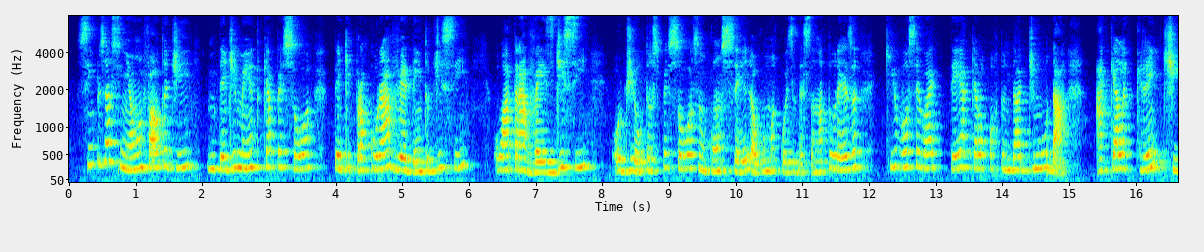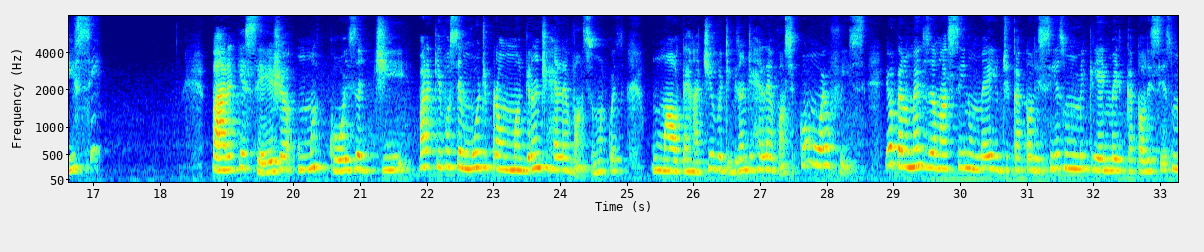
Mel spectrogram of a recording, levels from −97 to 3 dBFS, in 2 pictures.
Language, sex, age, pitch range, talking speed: Portuguese, female, 60-79, 210-270 Hz, 145 wpm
